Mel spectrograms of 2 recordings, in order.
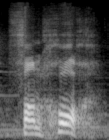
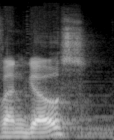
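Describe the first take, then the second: First: The name is said with a Dutch pronunciation. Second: The name is said with an American pronunciation.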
